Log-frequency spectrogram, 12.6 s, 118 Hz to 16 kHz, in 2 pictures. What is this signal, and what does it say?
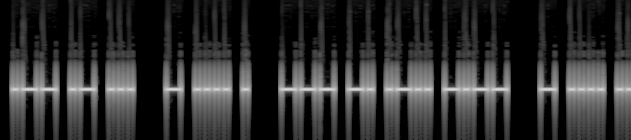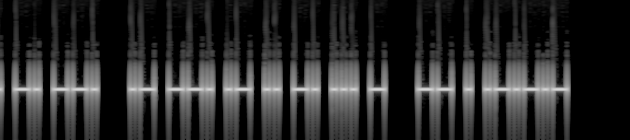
Morse code, heard as a keyed tone, about 25 wpm, 700 Hz. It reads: WAS THE ONLY THING AGAINST ME.
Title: Sentences from Top 1100 Words 25wpm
